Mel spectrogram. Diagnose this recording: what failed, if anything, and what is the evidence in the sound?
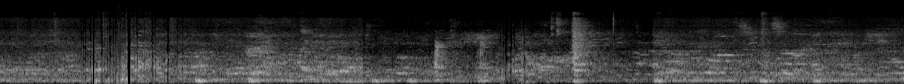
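Processor overload crackle at 0.81 to 1.83 s and again at 5.0 to 5.26 s, at the driver or buffer stage: missed deadlines drop roughly 10 ms buffers to silence, giving gritty crackle.

Sudden gain jump from 3.63 to 6.53 s, in digital processing: sound and background noise both step down about 6 dB and back, likely an unramped digital gain change.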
